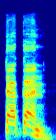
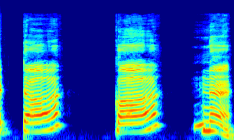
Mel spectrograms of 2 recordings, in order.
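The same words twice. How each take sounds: First: Said in the usual way. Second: "ट", "क", "न" stretched singly with pauses; slow separate sounds "ट, क, न"; letter by letter. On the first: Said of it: "कैसे पढ़ते हैं". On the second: Shown as a demonstration. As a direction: sound out "ट, क, न" one drawn-out letter at a time. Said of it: "तो आप कैसे पढ़ते".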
